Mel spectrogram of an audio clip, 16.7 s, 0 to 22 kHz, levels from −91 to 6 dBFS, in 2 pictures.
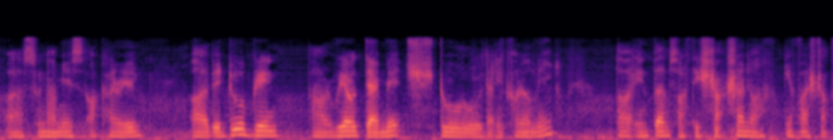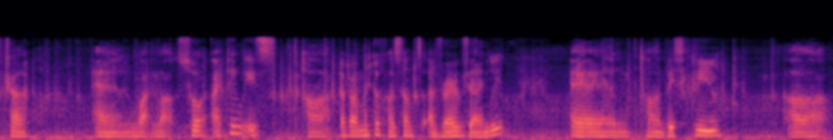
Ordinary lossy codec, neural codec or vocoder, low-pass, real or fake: none; codec, 16 kHz, 1 kbps, FreqCodec, larger model; 7.2 kHz; fake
